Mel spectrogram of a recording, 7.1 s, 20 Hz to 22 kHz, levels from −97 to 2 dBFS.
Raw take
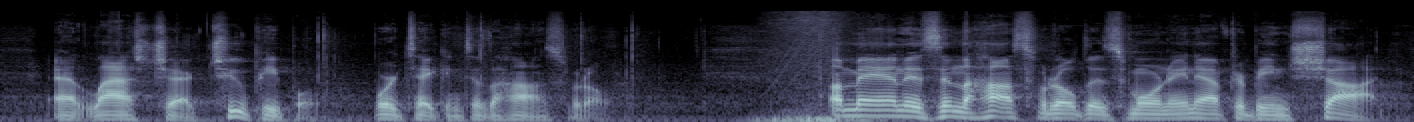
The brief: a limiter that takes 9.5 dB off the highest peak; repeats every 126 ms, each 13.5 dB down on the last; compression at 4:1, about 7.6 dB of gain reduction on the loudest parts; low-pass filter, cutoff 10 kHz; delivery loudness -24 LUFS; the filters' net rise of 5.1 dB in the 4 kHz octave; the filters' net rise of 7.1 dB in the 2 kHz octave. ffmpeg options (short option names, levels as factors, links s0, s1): -af "lowpass=10000,equalizer=f=2000:t=o:g=8,equalizer=f=4000:t=o:g=4,acompressor=threshold=0.0631:ratio=4,alimiter=limit=0.133:level=0:latency=1,aecho=1:1:126|252:0.211|0.0444,volume=2.37"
